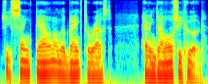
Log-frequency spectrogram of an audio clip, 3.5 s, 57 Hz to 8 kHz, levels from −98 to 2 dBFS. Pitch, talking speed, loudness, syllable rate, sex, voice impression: 100 Hz, 225 wpm, -16 LUFS, 5.0 syllables/s, male, masculine, middle-aged, very thick, tensed, slightly powerful, slightly hard, muffled, raspy, cool, intellectual, calm, mature, unique, wild, slightly lively, slightly strict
